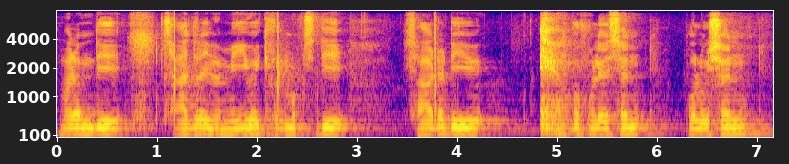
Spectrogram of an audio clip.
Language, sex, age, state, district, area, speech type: Manipuri, male, 30-45, Manipur, Thoubal, rural, spontaneous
